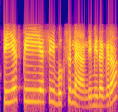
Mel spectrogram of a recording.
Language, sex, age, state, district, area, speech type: Telugu, female, 45-60, Andhra Pradesh, Srikakulam, urban, conversation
